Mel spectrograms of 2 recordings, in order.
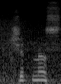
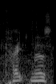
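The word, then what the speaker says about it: Kitinous: plating that's again pronunciation this is not chitus this is kitness don't ask me why people just preferred it that way I guess and ultralisk are great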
